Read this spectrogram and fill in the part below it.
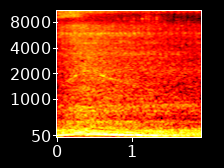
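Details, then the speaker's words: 1974 Karmann VW Beetle flat-four, heard from the rear after starting with no smoke: idles smooth, then revs cleanly with a strong, steady roar, even firing, no misses, knocks or rattles; healthy. "as you can hear the engine idles nice and smooth sounds great when it revs fired right up no smoke"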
